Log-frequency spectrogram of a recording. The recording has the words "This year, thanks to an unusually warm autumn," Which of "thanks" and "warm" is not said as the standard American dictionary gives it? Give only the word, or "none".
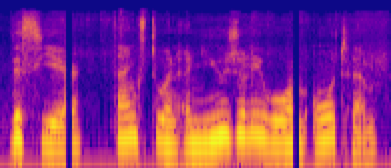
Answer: none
